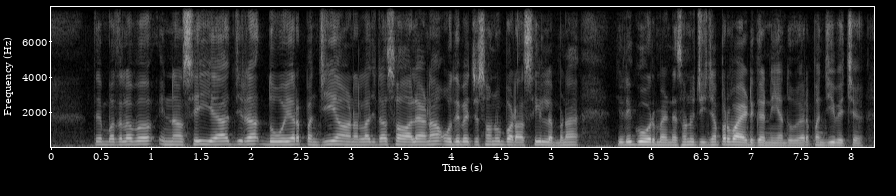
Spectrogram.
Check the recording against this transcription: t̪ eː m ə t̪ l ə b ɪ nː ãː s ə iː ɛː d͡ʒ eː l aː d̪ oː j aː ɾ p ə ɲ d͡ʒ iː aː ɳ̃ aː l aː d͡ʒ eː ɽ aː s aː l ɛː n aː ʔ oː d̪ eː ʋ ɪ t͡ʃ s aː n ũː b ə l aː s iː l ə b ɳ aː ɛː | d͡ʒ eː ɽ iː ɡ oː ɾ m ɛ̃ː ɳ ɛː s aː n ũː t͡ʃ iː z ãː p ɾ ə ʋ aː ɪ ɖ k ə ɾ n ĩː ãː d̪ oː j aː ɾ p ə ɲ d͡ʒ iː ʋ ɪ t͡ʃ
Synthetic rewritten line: t̪ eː m ə t̪ l ə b ɪ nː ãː s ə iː ɛː d͡ʒ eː ɽ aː d̪ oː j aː ɾ p ə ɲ d͡ʒ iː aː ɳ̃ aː l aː d͡ʒ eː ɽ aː s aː l ɛː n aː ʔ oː d̪ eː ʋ ɪ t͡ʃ s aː n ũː b ə ɽ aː s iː l ə b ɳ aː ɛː | d͡ʒ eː ɽ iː ɡ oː ɾ m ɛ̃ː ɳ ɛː s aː n ũː t͡ʃ iː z ãː p ɾ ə ʋ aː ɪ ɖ k ə ɾ n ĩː ãː d̪ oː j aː ɾ p ə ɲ d͡ʒ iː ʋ ɪ t͡ʃ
